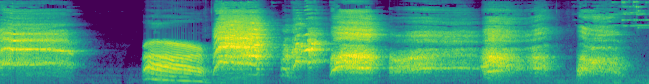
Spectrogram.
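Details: Pet cockatoo indoors, giving a string of harsh screeches and chattering squawks, one smoother wavering note among them, with short quiet gaps.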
